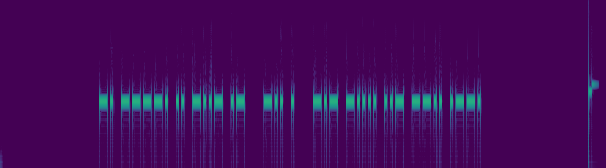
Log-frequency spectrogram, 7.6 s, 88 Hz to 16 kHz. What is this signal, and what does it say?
Morse code, heard as a keyed tone, about 36 wpm, 700 Hz. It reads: N9IXA DE K6UZP
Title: USA Callsign DE Callsign - 5 Characters - 35wpm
